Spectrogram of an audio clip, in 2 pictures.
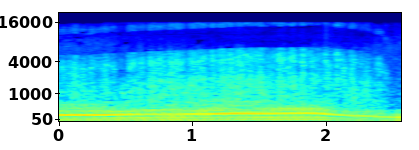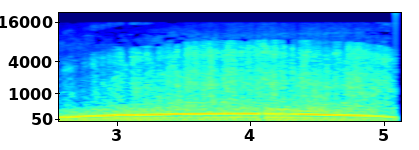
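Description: A car engine drones steadily, dips low in pitch, then revs back up.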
